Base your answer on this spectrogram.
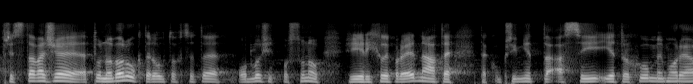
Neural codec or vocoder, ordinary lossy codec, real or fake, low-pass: codec, 16 kHz, about 1 kbps, DyCAST, with the encoder's durations; MP3, 96 kbps; fake; 7.2 kHz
